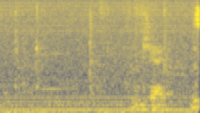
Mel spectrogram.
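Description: Quiet classroom room tone with a steady low electrical hum and a few faint, irregular clicks. A man's voice starts in the last half second.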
